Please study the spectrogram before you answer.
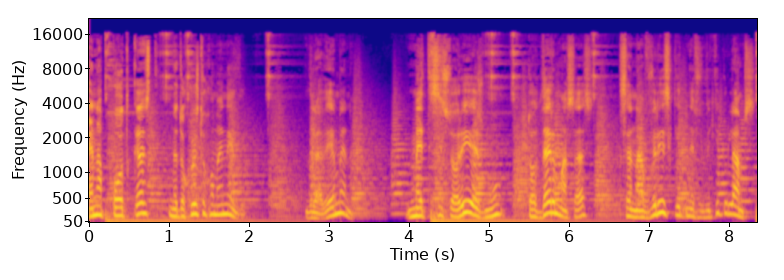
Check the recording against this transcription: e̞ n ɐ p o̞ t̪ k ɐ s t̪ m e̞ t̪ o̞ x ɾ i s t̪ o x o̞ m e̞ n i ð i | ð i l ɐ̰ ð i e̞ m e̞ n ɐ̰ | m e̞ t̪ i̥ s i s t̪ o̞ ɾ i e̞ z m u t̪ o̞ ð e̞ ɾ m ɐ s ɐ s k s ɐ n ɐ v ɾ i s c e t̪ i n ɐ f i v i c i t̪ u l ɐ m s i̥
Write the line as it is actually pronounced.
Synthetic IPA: e̞ n ɐ p o̞ t̪ k ɐ s t̪ m e̞ t̪ o̞ x ɾ i s t̪ o x o̞ m e̞ n i ð i | ð i l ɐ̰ ð i e̞ m e̞ n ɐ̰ | m e̞ t̪ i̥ s i s t̪ o̞ ɾ i e̞ z m u t̪ o̞ ð e̞ ɾ m ɐ s ɐ s k s ɐ n ɐ v ɾ i s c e t̪ i n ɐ f i v i c i t̪ u l ɐ m s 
